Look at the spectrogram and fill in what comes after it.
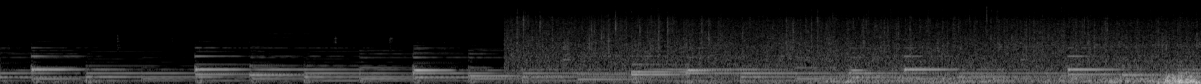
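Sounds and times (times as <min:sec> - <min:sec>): slow held music notes: 0:00.0 - 0:04.8
rain falling on water: 0:05.0 - 0:12.0.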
